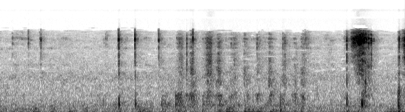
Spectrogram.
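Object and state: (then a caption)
Scratch-off lottery ticket being scratched. A thin, flat paper scratch-off lottery ticket with a crossword grid is held down with one hand while a coin is rubbed across its scratch coating with the other. Quiet, bright, irregular scratches and sharp little clicks are heard, with a louder, longer rasping scrape near the end.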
